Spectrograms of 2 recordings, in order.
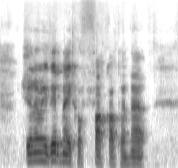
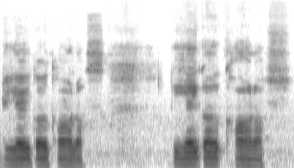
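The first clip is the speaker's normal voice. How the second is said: "Diego Carlos" slow, low and soft; slow pondering; 5 semitones lower, 5 dB quieter, much slower than usual. Real, not acted. Fan savouring a centre back's name, slow pondering. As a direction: say "Diego Carlos" at half pace, dropping low. Repeating a player's name slowly.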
